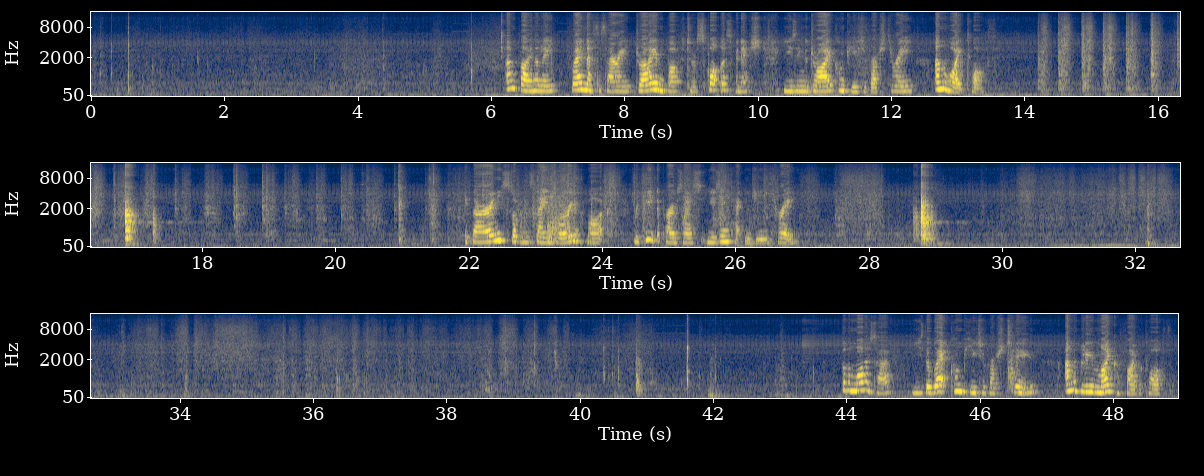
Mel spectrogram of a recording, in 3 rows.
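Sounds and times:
brush scrubbing plastic: 14.2 - 28.3, 30.0 - 40.0
cloth rubbing computer case: 30.0 - 40.0.

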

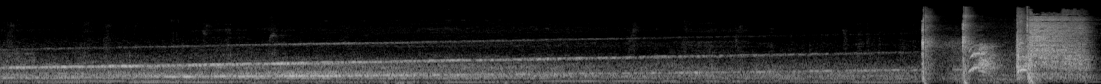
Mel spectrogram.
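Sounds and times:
rising siren-like tone: 0.0 - 10.2
sharp hits: 9.2 - 11.0.

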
